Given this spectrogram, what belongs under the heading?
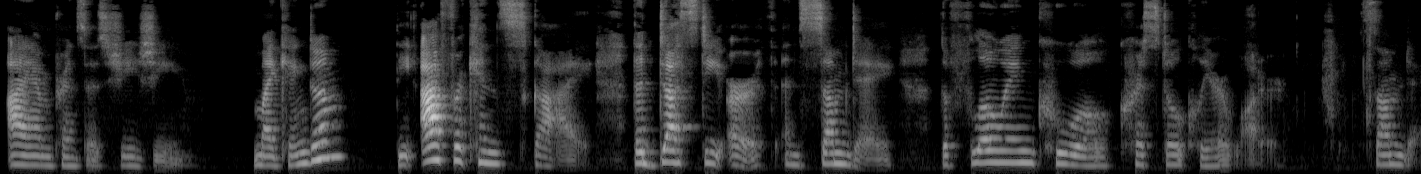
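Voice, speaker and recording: A woman's voice: on the low side, sing-song, slow pace, bright, forceful tone, exaggerated voice. A woman voicing a wistful, earnest little village girl who dreams of being a princess, in a picture-book read-aloud. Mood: dreamy, hopeful.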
